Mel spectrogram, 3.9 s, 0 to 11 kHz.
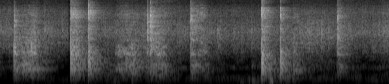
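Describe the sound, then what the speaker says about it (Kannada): Okra frying in oil in a pan, with sharp intermittent scrapes and stirs about every half second over a light sizzle, close and fairly loud with no talking. "ಇದ್ರ ಜೊತೆನೇ 1-2 ನಿಮಿಷ ಫ್ರೈ ಮಾಡೋಣ"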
